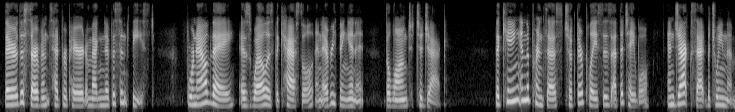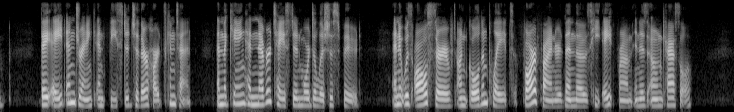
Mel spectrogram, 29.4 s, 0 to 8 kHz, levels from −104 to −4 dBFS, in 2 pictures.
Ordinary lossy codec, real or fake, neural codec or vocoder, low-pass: Opus, 64 kbps; real; none; 7.2 kHz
